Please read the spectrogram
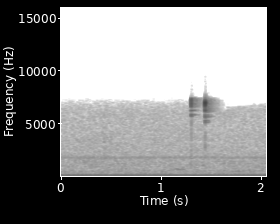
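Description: Computer mouse button clicked twice in quick succession, faint against near silence with a low steady hum.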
